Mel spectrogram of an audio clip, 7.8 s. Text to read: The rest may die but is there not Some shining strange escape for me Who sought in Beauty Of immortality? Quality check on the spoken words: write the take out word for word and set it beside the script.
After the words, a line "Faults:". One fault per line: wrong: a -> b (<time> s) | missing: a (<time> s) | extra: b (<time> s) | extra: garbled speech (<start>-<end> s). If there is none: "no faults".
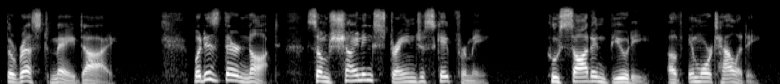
The rest may die but is there not Some shining strange escape for me Who sought in Beauty Of immortality?
Faults:
no faults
